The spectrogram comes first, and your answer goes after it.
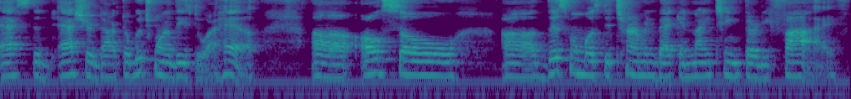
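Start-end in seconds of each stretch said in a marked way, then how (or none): none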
